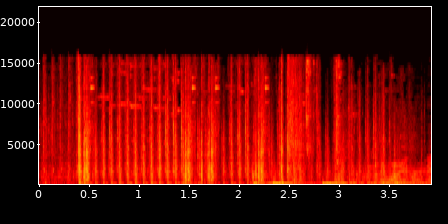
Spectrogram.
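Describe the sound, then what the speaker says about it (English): Rapid automatic gunfire rattles through a Call of Duty Warzone match, a loud, near, continuous burst of machine-gun shots in quick rhythmic succession with a voice talking over it. "Oh, he's getting shot at from somebody."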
